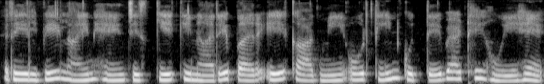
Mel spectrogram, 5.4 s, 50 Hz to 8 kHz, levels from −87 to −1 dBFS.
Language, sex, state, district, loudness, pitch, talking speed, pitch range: Hindi, female, Chhattisgarh, Sukma, -15 LUFS, 210 Hz, 155 wpm, 195-225 Hz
